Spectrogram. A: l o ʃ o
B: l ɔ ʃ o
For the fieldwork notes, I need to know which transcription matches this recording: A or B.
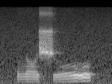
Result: B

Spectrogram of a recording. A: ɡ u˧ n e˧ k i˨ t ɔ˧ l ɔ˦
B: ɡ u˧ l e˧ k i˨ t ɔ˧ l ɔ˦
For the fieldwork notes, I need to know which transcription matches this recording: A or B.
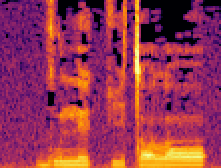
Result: A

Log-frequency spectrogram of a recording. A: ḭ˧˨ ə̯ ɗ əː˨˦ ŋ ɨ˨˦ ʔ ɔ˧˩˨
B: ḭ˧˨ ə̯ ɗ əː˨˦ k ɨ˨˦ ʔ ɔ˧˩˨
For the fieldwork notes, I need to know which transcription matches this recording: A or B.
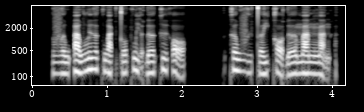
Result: B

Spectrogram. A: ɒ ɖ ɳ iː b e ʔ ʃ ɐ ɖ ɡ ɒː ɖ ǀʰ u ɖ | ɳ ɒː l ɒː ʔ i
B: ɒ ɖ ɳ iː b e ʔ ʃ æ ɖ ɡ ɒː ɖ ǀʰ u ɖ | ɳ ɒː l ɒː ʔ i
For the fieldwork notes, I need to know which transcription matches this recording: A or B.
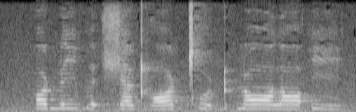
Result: B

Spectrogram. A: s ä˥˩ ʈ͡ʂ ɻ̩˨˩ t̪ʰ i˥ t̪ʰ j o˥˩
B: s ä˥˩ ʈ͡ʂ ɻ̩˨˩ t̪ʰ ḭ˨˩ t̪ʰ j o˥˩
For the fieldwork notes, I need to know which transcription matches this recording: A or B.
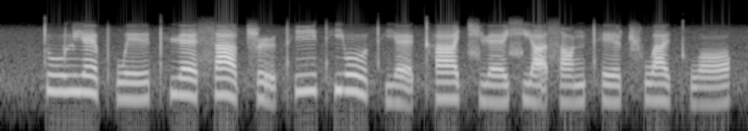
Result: A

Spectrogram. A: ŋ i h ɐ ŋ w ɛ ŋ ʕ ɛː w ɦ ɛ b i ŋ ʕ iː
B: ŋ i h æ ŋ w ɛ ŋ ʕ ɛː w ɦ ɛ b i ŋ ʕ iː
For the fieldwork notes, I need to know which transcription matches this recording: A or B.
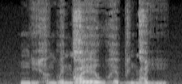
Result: A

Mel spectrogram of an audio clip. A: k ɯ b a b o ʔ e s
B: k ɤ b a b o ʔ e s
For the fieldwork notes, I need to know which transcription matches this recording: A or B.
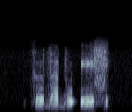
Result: B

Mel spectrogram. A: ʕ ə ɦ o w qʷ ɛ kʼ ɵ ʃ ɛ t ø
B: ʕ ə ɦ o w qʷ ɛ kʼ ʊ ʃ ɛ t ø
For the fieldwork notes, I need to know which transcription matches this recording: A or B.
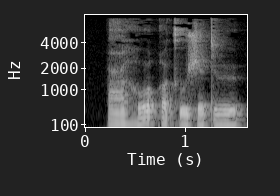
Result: B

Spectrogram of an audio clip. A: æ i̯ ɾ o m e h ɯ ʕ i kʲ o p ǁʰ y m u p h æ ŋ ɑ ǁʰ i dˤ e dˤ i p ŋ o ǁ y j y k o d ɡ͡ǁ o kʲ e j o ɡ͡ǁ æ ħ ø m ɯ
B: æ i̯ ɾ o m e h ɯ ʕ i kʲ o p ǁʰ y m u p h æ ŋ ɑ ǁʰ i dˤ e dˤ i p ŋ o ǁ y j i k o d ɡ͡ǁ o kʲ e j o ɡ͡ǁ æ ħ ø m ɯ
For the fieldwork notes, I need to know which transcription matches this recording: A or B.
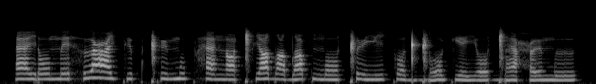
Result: B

